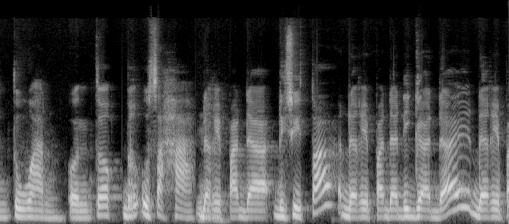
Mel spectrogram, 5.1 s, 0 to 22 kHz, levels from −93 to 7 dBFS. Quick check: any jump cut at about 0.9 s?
yes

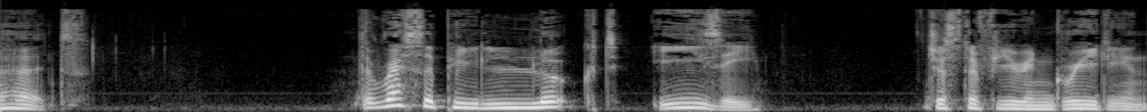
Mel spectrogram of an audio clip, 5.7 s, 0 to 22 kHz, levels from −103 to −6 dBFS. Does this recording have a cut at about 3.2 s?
no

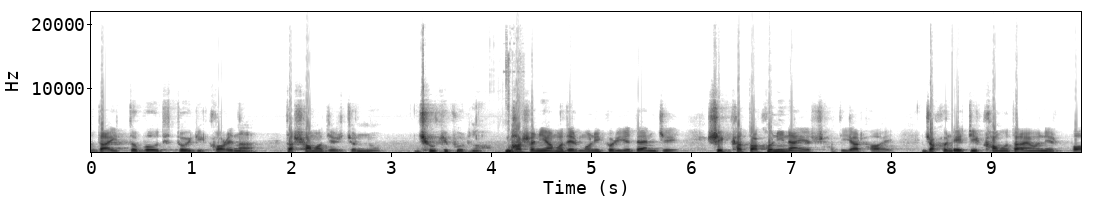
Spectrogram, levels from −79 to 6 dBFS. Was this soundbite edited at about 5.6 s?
no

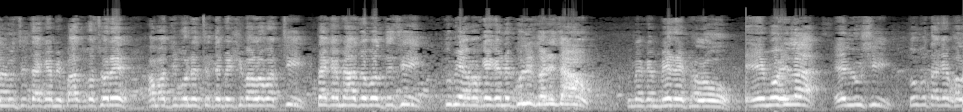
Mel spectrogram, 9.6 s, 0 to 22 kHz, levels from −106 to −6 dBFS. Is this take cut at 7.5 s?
yes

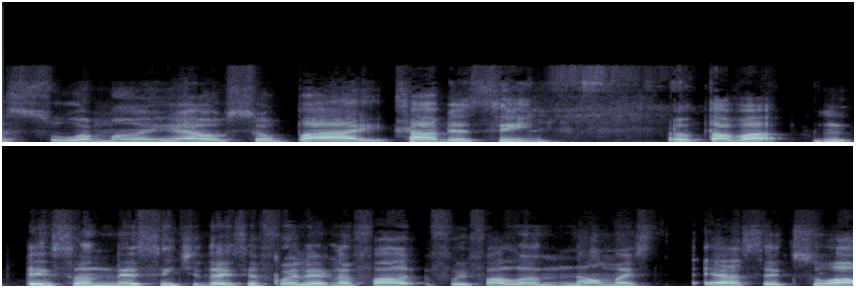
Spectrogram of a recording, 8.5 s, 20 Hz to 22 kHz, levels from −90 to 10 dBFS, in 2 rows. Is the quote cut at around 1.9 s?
yes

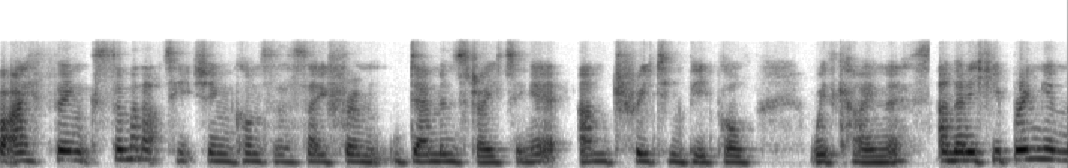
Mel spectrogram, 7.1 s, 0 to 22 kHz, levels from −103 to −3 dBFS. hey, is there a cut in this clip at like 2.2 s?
no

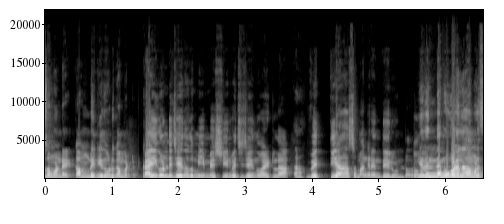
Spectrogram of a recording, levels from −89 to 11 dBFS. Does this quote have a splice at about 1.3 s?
yes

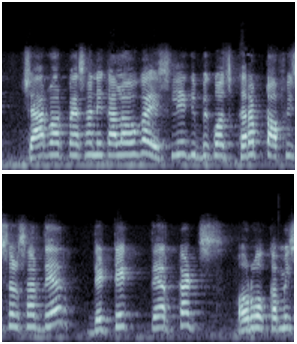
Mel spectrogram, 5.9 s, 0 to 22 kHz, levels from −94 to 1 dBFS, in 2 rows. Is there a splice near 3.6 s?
no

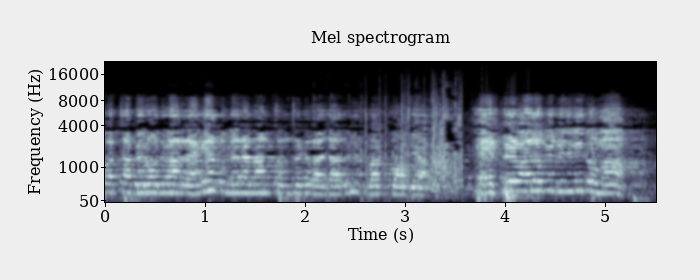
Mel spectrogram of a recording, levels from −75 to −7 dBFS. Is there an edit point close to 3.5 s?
yes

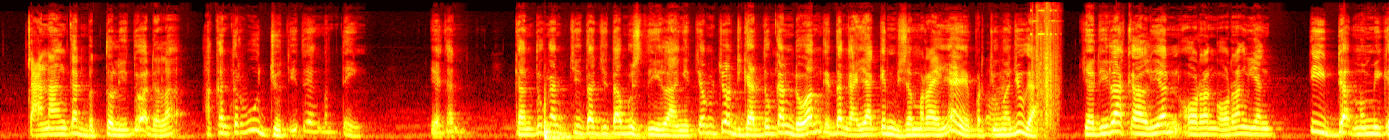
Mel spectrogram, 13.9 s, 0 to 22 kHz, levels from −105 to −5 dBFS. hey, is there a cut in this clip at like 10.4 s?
yes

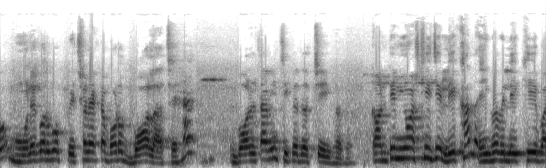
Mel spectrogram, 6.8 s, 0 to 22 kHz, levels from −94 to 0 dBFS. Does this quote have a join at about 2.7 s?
no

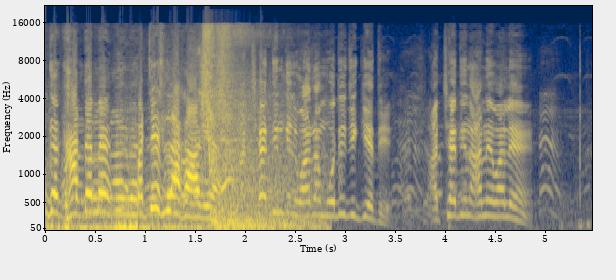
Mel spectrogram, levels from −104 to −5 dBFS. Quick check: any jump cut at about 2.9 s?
no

